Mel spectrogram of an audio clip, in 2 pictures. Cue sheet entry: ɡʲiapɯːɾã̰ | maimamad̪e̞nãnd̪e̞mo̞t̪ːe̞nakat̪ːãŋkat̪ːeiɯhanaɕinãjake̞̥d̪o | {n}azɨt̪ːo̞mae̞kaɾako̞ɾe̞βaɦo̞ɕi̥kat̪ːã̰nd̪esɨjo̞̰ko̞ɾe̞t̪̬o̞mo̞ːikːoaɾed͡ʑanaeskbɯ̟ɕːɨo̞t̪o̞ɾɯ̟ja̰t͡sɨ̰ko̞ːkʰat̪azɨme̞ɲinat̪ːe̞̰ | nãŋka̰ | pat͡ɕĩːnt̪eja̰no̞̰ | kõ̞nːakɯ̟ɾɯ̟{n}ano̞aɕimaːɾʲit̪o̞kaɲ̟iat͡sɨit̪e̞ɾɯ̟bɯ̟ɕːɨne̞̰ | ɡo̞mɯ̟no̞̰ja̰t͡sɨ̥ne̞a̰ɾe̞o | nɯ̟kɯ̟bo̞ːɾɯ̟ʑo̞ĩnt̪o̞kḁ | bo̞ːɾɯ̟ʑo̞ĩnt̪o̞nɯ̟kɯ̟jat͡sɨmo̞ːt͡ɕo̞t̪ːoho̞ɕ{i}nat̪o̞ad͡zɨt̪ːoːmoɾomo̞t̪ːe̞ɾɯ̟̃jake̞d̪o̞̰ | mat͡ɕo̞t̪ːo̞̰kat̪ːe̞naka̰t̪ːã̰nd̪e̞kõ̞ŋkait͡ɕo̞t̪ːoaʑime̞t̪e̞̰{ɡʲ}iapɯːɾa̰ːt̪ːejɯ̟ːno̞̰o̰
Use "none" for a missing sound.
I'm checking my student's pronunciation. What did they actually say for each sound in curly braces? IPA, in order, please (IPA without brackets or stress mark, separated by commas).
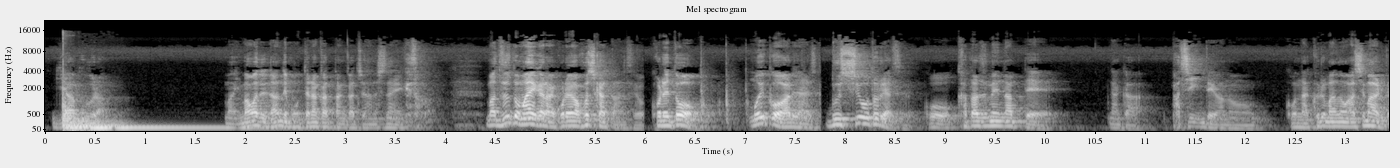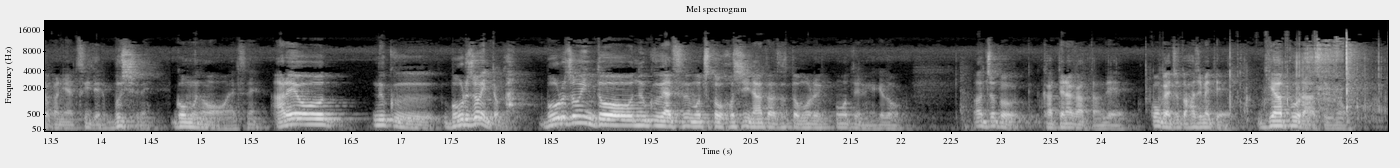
m, m, iː, ɡʲ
